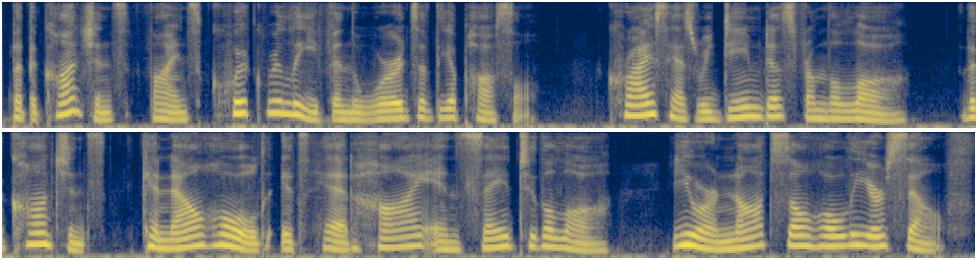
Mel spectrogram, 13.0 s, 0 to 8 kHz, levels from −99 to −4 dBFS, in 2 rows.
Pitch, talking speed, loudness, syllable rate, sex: 165 Hz, 175 wpm, -19 LUFS, 4.4 syllables/s, female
